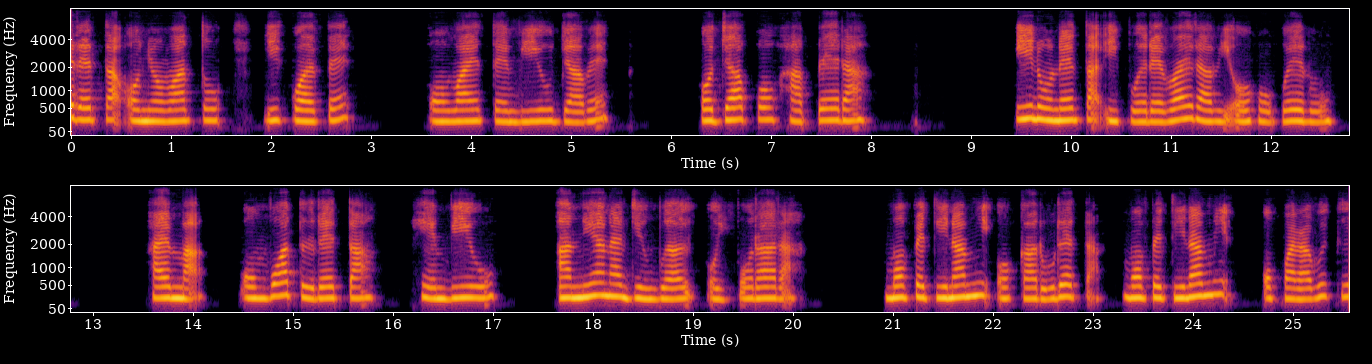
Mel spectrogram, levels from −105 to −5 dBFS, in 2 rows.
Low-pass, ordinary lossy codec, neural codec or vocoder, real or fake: none; none; codec, 16 kHz, 4 kbps, FunCodec, trained on LibriTTS, 50 frames a second; fake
